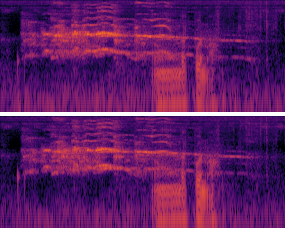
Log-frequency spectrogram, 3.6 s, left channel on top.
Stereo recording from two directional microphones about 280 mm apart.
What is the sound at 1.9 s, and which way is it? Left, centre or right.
Chicken, centre.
